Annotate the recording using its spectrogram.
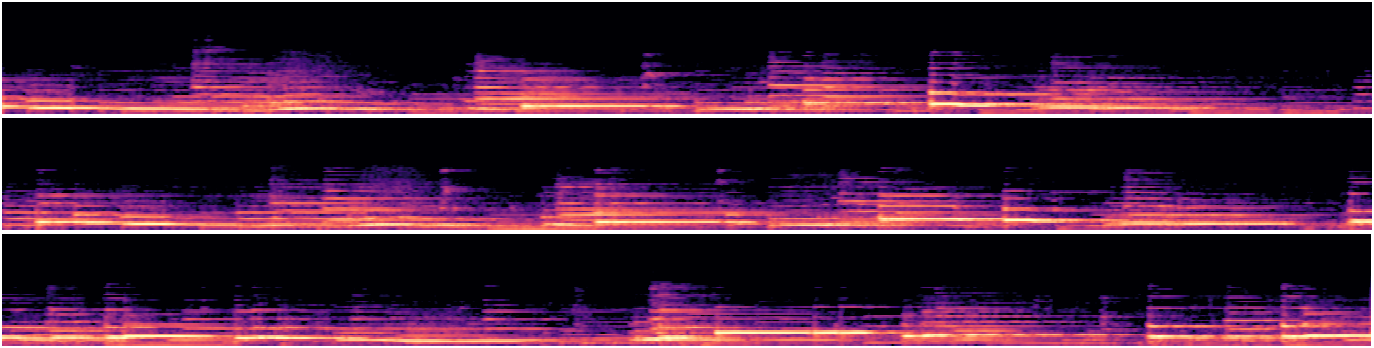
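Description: Nylon-string classical guitar and electric bass playing an instrumental Brazilian jazz piece live, the guitar picking melody and chords over low bass notes.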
